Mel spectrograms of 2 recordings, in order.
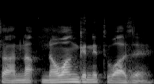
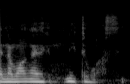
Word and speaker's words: Nawaqanitawase: Yeah, it's Nawaqanitawase. The Q is pronounced as a G. Yeah, Nawaqanitawase.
